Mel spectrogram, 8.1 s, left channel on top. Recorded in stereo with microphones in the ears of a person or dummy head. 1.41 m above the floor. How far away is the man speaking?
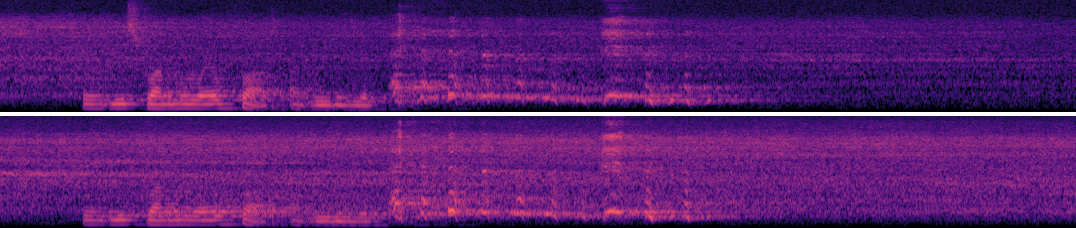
About 1.7 m.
